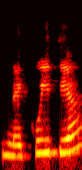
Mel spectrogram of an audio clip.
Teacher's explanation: La Q con la U se sigue pronunciando un poco como una W, esa falsa vocal sigue teniendo sonido, y después en español se pierde.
